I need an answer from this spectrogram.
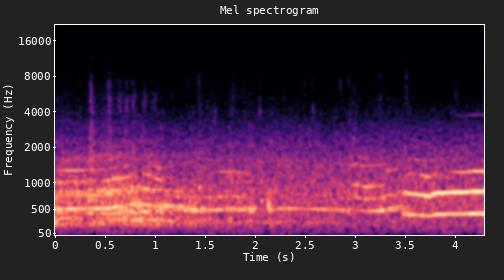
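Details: Wolves howling together: several long, smooth, wavering tones overlap, sliding slowly up and down, with one voice dropping lower near the end, over a steady rushing hiss.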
